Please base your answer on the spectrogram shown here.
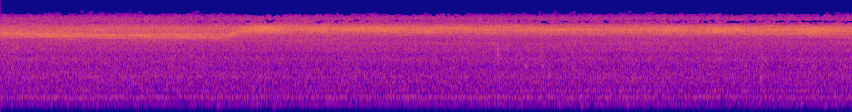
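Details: On a hot day, Japanese honey bees keep fanning, producing an unbroken, even buzz: low humming bands beneath a high sustained whine that steps up slightly early on.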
